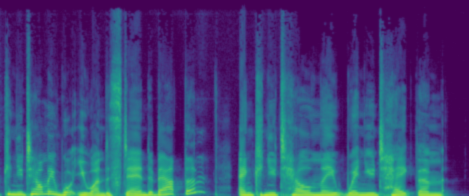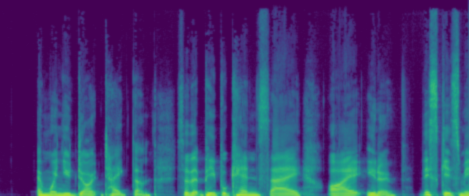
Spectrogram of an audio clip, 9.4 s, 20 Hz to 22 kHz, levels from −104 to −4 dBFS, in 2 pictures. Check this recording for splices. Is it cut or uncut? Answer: uncut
